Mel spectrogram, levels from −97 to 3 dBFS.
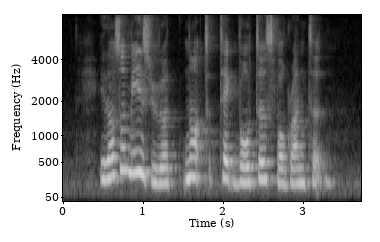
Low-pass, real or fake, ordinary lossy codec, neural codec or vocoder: none; real; none; none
